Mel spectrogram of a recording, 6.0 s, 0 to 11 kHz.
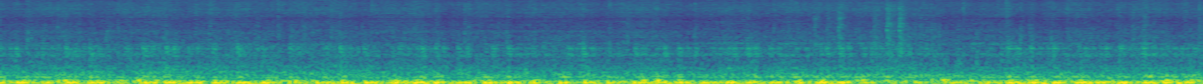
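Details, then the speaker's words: Dodge Aspen V8 first driven after 17 years sitting, about 90,000 miles: deep uneven lumpy stumbling rumble; rough running, dies at the slightest throttle. "not like the slightest bit of throttle I tried it just dies"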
